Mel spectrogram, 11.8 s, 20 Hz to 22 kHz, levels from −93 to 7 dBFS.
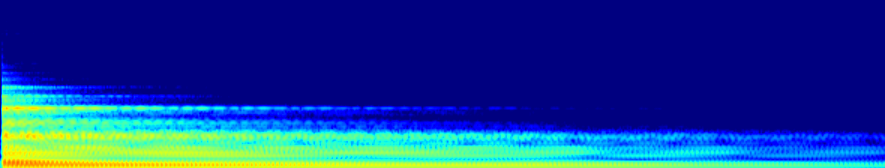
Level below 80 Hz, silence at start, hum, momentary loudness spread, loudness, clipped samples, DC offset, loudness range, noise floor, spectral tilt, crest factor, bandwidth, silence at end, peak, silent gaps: -50 dBFS; 0 s; none; 23 LU; -25 LUFS; under 0.1%; under 0.1%; 20 LU; -53 dBFS; -13.5 dB/octave; 20 dB; 2.8 kHz; 1.65 s; -6 dBFS; none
